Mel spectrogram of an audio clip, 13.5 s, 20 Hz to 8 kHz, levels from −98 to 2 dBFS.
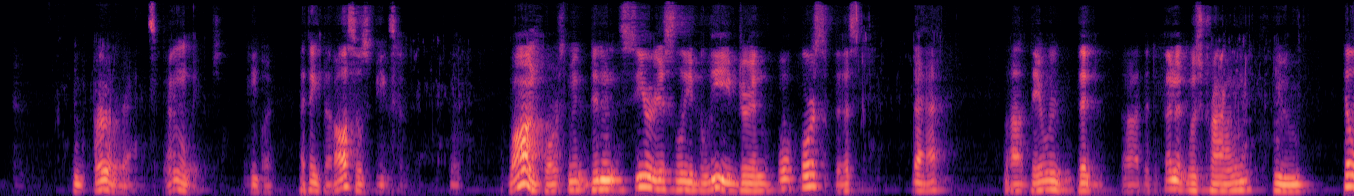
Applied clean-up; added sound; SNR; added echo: neural mask model DeepFilterNet 3.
